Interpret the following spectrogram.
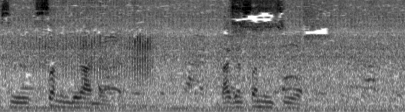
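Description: Speech over a steady low vehicle engine rumble in the background.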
